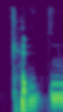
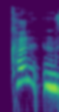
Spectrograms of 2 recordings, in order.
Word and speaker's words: könnten: Könnten Sie mir bitte einen Kaffee bringen? Now, for me, it's written, I know that it's written K-O with an umlaut, double N-T-E-N. Is that T not really pronounced?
